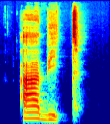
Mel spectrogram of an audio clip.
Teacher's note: The E is silent, but we hear the T, the T sound.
